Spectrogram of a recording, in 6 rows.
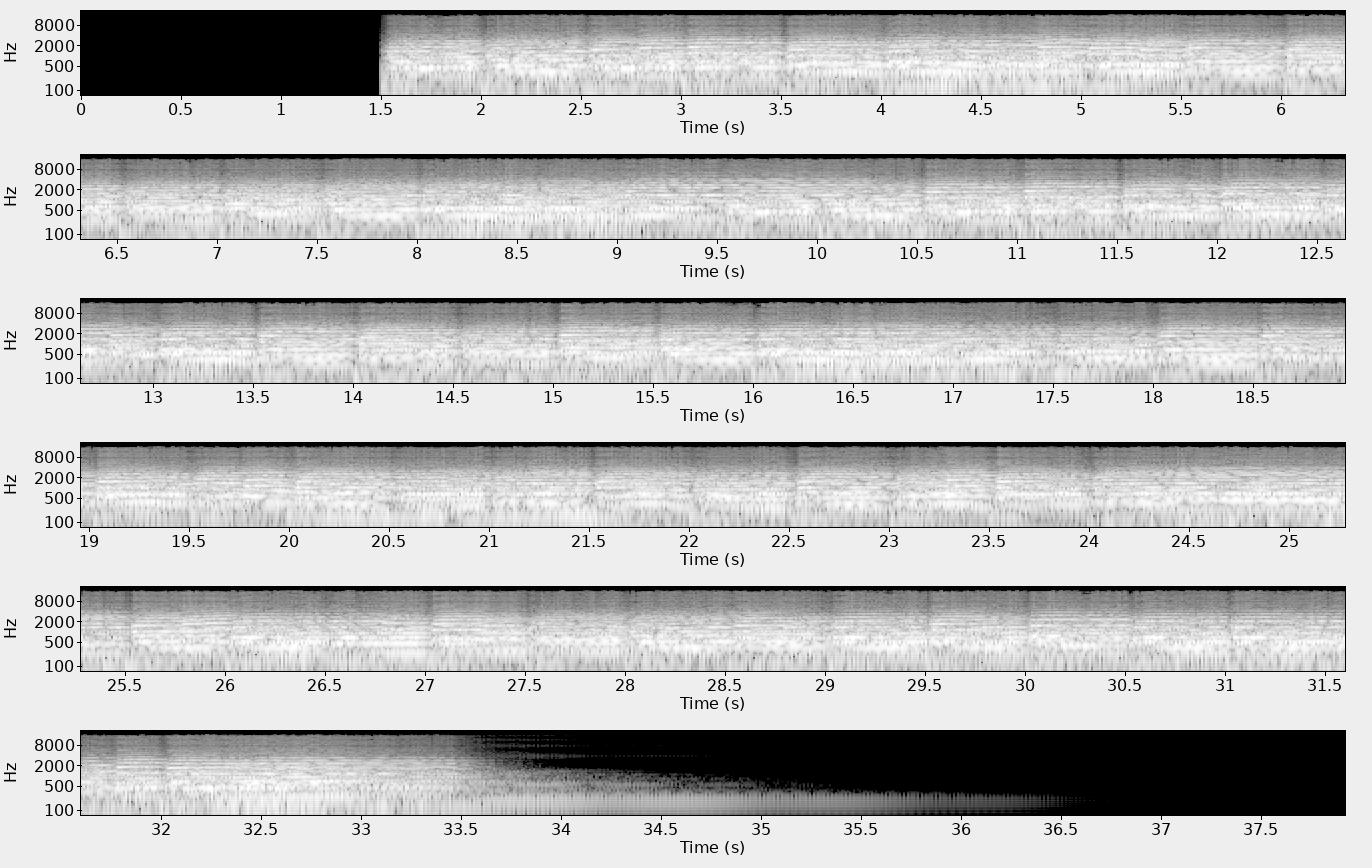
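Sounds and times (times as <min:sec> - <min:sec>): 
brass playing a hymn: 0:01.5 - 0:33.8.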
